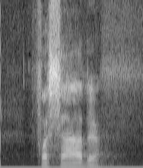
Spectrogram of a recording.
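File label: "facade", Dutch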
